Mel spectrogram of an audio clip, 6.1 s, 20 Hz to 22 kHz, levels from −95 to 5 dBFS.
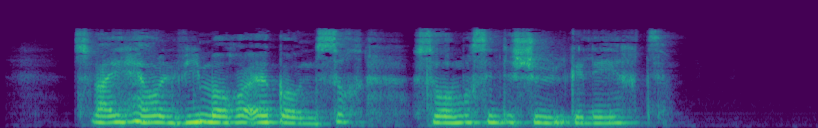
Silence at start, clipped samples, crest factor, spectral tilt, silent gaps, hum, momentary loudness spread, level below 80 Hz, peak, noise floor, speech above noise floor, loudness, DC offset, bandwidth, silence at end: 0.55 s; under 0.1%; 16 dB; -5 dB/octave; none; none; 18 LU; -66 dBFS; -6 dBFS; -84 dBFS; 62 dB; -22 LUFS; under 0.1%; 8.8 kHz; 1.15 s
